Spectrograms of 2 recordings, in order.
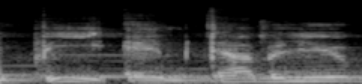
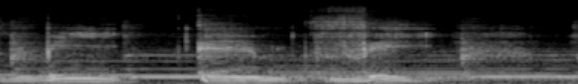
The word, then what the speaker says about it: BMW: actually means of course germans do not say bmw but they normally refer to the brand as bmv bmv which stands for via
